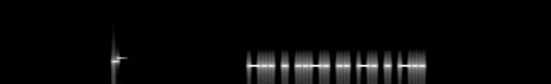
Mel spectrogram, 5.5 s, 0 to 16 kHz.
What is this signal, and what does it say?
Morse code, heard as a keyed tone, about 34 wpm, 700 Hz. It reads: DEFINED
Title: ED Suffix - Top 100 Words with Base Words 35wpm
